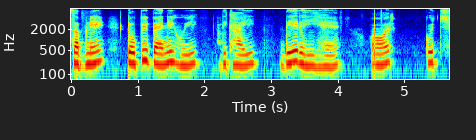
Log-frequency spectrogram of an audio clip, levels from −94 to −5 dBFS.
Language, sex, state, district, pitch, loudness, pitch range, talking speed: Hindi, male, Himachal Pradesh, Shimla, 205 Hz, -19 LUFS, 190-220 Hz, 125 wpm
